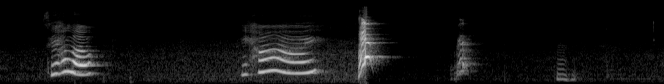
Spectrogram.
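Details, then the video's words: Puppy barking while playing: two drawn-out, wavering high yelps a couple of seconds apart, then one sharp short bark and a few fainter yips, with a woman talking affectionately to it in between. "puppy bark"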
